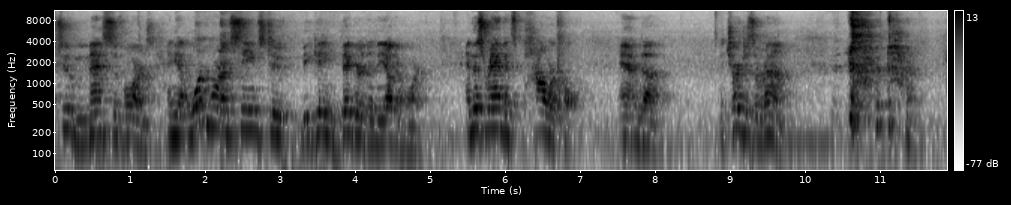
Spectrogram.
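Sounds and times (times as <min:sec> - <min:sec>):
speech: 0:00.1 - 0:08.2, 0:08.8 - 0:09.8, 0:10.6 - 0:11.6
person coughing: 0:02.2 - 0:02.5, 0:10.4 - 0:11.6.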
